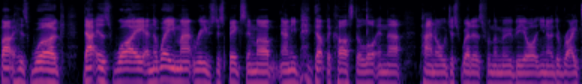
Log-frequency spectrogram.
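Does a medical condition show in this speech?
No.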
